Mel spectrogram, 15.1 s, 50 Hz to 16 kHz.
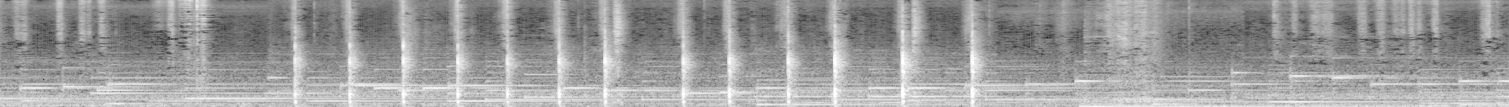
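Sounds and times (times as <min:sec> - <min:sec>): knife chopping on wooden board: 0:02.9 - 0:09.9.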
